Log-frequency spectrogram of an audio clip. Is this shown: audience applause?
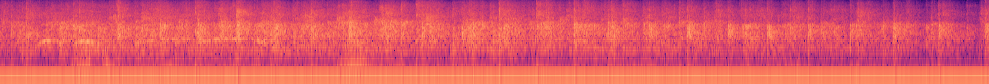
yes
